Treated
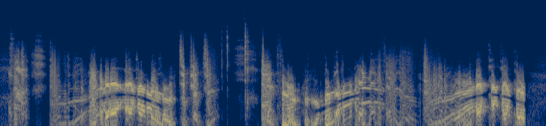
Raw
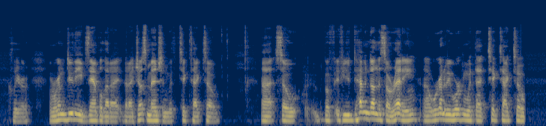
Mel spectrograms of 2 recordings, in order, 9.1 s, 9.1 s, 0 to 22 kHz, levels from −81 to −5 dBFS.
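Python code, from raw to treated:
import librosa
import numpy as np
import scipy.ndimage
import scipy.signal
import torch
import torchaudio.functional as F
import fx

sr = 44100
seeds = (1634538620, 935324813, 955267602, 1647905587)

y = fx.env_lowpass_down(x, sr, base_hz=530.0, full_db=-24.5)
y = fx.low_shelf(y, sr, hz=230.0, db=-11.0)
y = fx.leveller(y, sr, passes=1)
y = fx.over_compress(y, sr, threshold_db=-28.0, ratio=-0.5)
y = fx.fold_sine(y, sr, drive_db=12, ceiling_db=-14.0)
y = fx.filter_lfo_bandpass(y, sr, shape='sine', hz=0.33, low_hz=400.0, high_hz=4100.0, q=1.1)
y = fx.ring_lfo(y, sr, carrier_hz=650.0, swing_pct=50, hz=0.49)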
